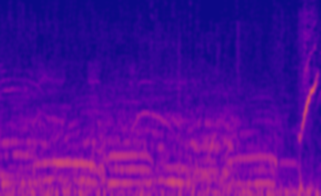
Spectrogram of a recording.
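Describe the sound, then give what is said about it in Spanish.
A large herd of cattle moos while cowboys drive it across a road on open plains; several long, overlapping lows sound in turn, followed by a short, sharp rising call near the end. “Unos vaqueros cruzan la carretera con un gran rebaño.”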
